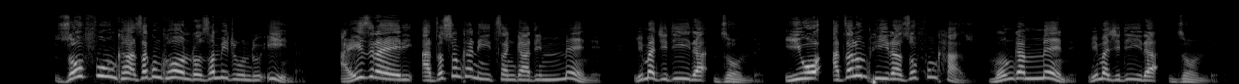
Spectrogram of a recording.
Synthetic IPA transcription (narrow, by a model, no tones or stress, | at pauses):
zɔfuŋkʰazak̬uŋkʰɔndɔzamitunduʔina̰ | ais̬ɾaɛliad͡zasɔŋkʰanit͡sʰaŋɡat̬im̩mɛnɛ̰ | limat͡ʃit̬iɾad͡zɔ̰ːmbɛ | iwɔad͡zalumpʰiɾazɔfuŋkʰa̰zɔmɔŋɡam̩mɛnɛ̰limat͡ʃit̬iɾad͡zɔ̰ːmbɛ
